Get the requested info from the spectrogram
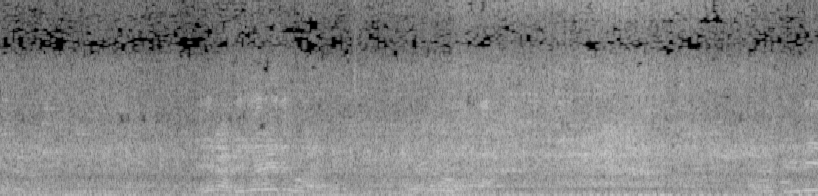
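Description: Small goods carrier's engine idling steadily, with men's voices talking over it.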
